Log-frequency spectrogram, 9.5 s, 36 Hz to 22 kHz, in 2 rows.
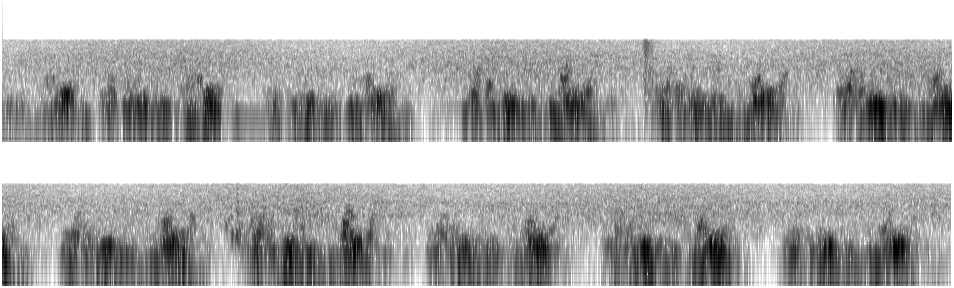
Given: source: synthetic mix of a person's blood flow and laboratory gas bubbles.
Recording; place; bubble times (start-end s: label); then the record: Doppler ultrasound of blood flow; precordium
5.84-6.07 s: bubbles
6.20-6.31 s: bubbles
From the record:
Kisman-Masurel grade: 211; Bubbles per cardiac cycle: several, 3 to 8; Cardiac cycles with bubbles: 1 to 10%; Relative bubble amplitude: barely perceptible (0.100 to 0.250); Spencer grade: 1 (occasional bubble signal discernible with the cardiac motion signal, with majority of cardiac periods free of bubbles); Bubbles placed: only in the low amplitude regions of the cardiac cycle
